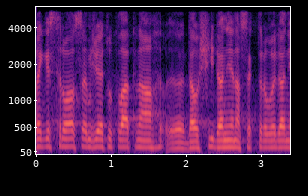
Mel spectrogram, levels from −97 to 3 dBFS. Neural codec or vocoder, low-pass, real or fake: codec, 16 kHz, 2 kbps, FunCodec, trained on Chinese and English, 25 frames a second; 5.4 kHz; fake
